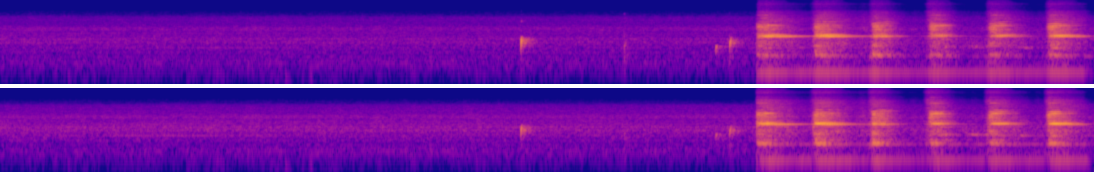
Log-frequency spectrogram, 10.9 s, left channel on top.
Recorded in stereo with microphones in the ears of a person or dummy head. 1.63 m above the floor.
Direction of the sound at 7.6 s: 50° right (ahead or behind).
